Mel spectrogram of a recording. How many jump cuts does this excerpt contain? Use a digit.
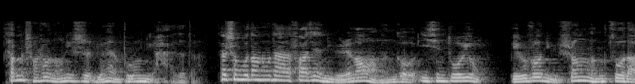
1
